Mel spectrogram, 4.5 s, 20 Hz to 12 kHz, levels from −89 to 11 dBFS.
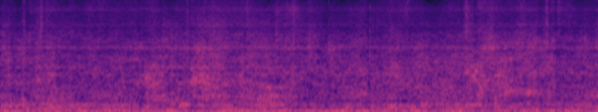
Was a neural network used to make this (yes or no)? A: yes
